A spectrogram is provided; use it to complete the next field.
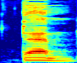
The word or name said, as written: dem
